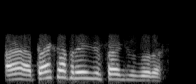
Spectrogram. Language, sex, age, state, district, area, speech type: Kashmiri, male, 30-45, Jammu and Kashmir, Bandipora, rural, conversation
